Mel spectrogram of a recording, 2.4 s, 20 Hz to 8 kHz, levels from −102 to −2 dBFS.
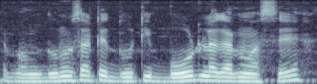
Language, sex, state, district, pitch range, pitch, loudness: Bengali, male, Assam, Hailakandi, 135-155 Hz, 145 Hz, -15 LUFS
